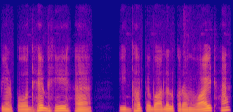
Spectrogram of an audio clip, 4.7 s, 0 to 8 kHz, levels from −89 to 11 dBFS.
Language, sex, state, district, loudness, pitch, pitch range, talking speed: Hindi, male, Jharkhand, Palamu, -20 LUFS, 120 Hz, 110-140 Hz, 140 wpm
